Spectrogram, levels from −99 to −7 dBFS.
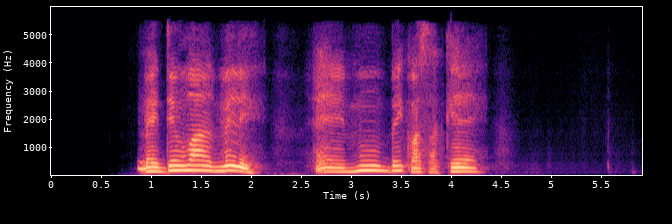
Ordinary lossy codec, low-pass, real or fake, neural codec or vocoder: AAC, 24 kbps; 5.4 kHz; fake; codec, 16 kHz in and 24 kHz out, 0.4 kbps, LongCat-Audio-Codec, two codebook decoder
